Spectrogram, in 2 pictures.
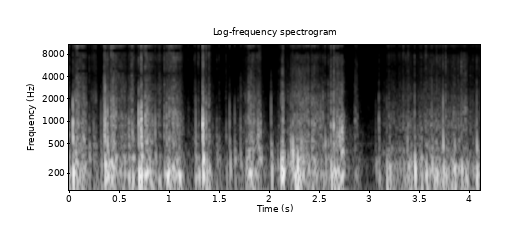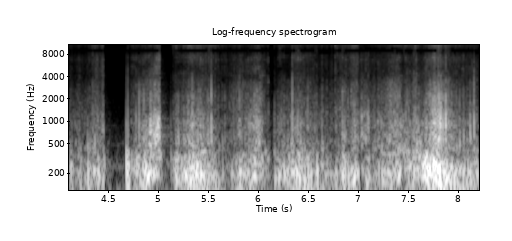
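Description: Long red nails scratch and tap across a padded chair seat covered in coarse woven upholstery. The result is a dense, raspy scratching with soft, dull taps mixed in, mostly low-mid in tone with little high brightness, swelling and easing in uneven bursts.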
